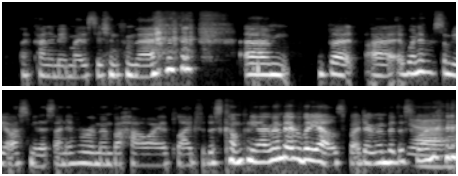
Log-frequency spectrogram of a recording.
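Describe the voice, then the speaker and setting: A woman with a British accent speaks very fast at a fairly high pitch, with ordinary pitch variation and big swings in loudness. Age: 20s. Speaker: degree apprentice. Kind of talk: casual interview. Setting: video call.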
